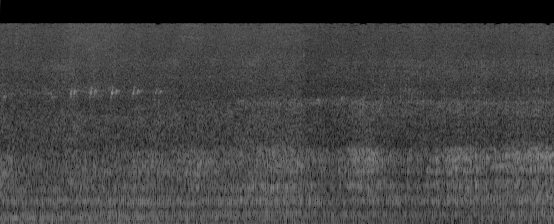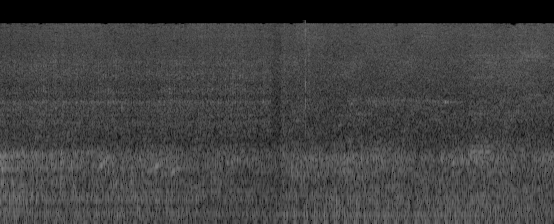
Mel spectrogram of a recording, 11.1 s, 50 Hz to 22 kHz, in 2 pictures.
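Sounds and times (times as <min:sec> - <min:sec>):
low engine rumble: 0:00.0 - 0:11.0.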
